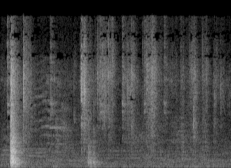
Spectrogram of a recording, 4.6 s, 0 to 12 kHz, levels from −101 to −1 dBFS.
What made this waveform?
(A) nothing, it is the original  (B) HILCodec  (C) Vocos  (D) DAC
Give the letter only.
A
